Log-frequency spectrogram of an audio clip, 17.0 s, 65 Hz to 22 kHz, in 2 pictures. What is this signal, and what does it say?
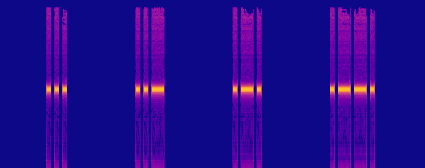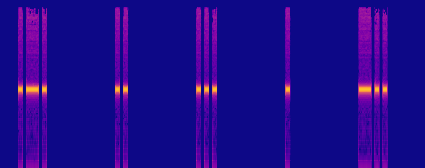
Morse code, heard as a keyed tone, about 15 wpm, spaced as for 5 wpm, 1000 Hz. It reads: SURPRISED
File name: qotdfiles / 5wpm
